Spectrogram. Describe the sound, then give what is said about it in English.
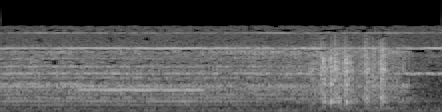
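A payphone bell in a phone booth rings in a short double burst near the end, fairly loud over a steady droning hum, as a return call comes in; no one speaks. “I waited in the phone booth until Jim called me back.”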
